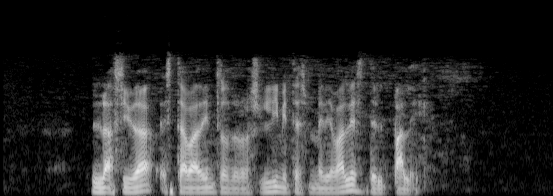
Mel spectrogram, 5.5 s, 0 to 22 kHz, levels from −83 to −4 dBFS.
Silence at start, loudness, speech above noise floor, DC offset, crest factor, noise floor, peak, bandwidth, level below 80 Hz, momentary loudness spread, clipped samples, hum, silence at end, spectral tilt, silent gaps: 0.9 s; -21 LUFS; 47 dB; under 0.1%; 20 dB; -67 dBFS; -2 dBFS; 7.4 kHz; -46 dBFS; 8 LU; under 0.1%; none; 1.25 s; -5.5 dB/octave; none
